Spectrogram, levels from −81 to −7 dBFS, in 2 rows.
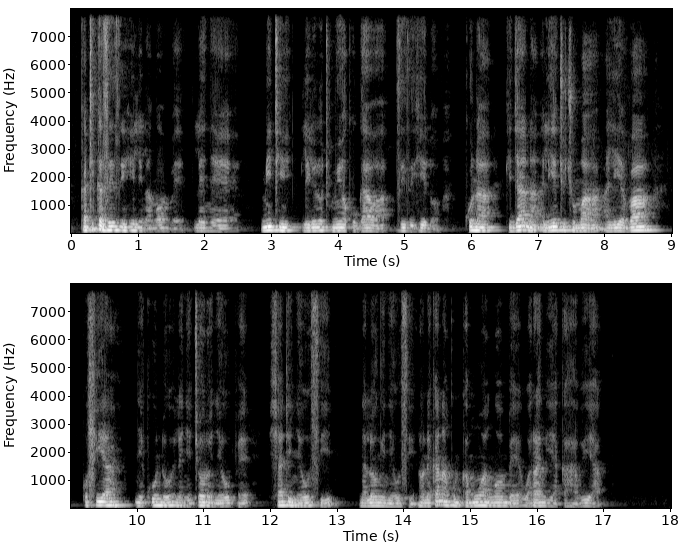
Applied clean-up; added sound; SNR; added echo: none; none; none; none.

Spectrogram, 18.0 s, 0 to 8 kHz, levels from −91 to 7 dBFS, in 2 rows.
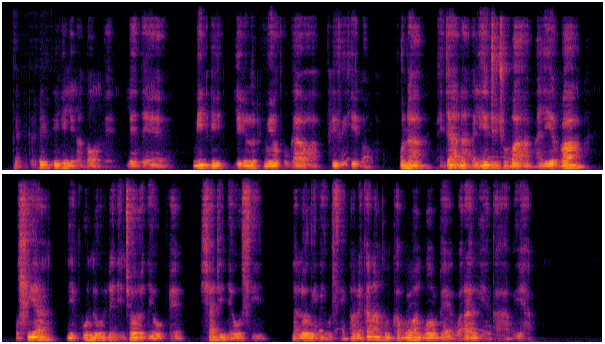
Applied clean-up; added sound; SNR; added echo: neural mask model DeepFilterNet 3.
